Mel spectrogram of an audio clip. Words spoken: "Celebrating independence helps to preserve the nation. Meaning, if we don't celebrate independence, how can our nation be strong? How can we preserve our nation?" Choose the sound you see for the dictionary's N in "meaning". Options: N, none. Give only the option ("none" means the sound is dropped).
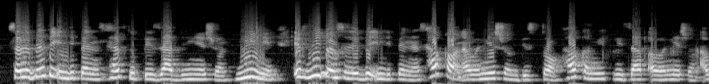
N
